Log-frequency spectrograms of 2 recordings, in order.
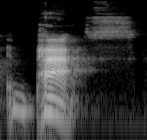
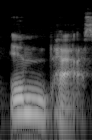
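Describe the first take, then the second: First: The stress is on the second syllable. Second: The stress is on the first syllable. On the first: The speaker calls it wrong. "it's not impasse, right? That's not that word" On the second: The speaker calls it right. "the emphasis is trochaic again, im"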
